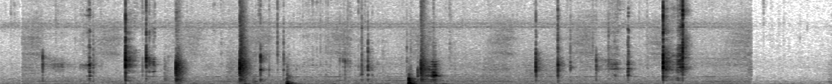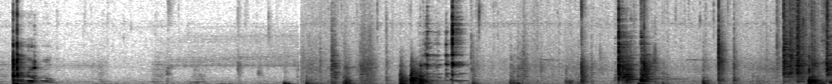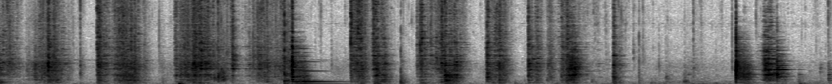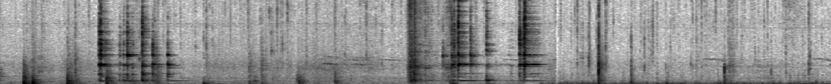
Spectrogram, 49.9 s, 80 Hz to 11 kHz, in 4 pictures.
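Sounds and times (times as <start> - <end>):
iron tools clanking and scraping: 17.4 - 19.7, 21.7 - 22.7, 24.2 - 34.5, 36.0 - 37.0, 38.9 - 40.3, 43.5 - 45.8.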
